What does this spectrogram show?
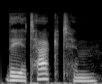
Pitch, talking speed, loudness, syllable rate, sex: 185 Hz, 175 wpm, -18 LUFS, 5.5 syllables/s, female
